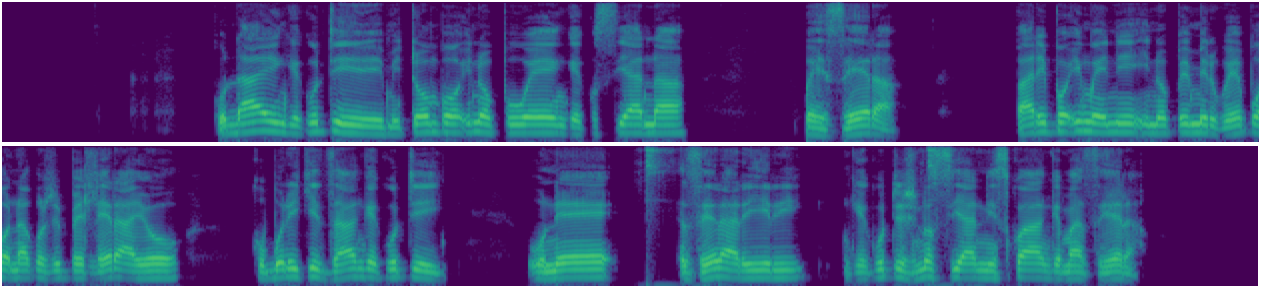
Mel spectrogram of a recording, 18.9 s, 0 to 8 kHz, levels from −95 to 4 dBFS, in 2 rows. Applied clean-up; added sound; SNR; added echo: none; Tambourine; 14 dB; none.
